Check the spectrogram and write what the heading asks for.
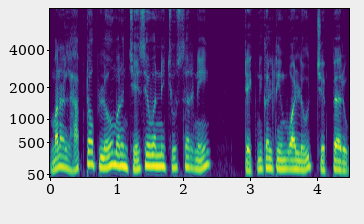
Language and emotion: Telugu, fearful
